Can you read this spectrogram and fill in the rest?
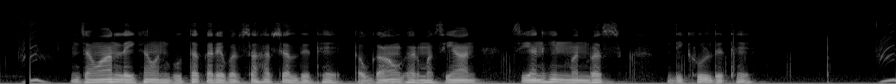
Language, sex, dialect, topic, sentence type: Chhattisgarhi, male, Eastern, agriculture, statement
